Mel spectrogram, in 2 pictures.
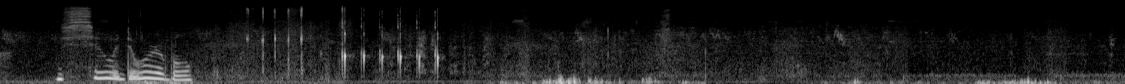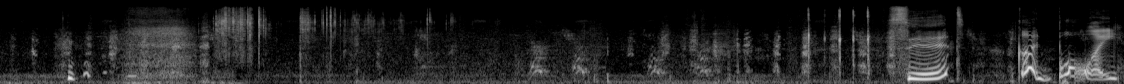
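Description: A puppy yips and whines up close.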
